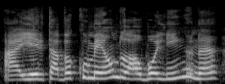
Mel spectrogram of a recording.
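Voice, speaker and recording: A young woman with a Brazilian Portuguese accent, chatting as a podcast guest and telling a travel story with lively acted-out quotes. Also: sits high, brisk. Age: young adult. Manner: chatty, animated storyteller who acts out quotes.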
